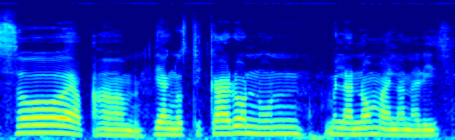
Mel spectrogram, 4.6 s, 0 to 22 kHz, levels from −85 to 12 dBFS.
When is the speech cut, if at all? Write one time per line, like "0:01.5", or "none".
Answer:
0:01.5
